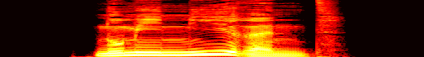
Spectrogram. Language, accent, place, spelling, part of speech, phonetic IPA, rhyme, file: German, Germany, Berlin, nominierend, verb, [nomiˈniːʁənt], -iːʁənt, De-nominierend.ogg
- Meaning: present participle of nominieren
